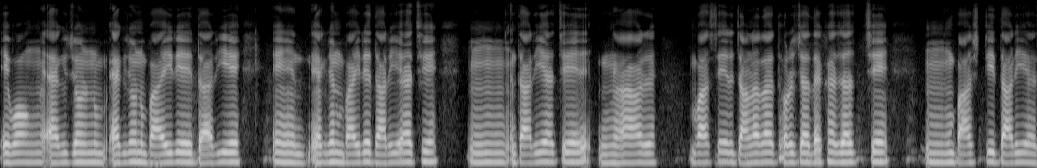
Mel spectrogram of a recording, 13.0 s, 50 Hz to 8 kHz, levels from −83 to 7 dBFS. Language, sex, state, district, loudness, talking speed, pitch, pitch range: Bengali, male, West Bengal, Jhargram, -16 LUFS, 110 wpm, 165 Hz, 155-170 Hz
